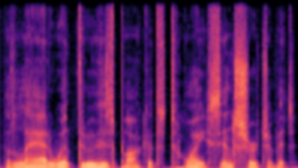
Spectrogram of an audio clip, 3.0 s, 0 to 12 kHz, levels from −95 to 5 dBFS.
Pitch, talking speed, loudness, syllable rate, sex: 110 Hz, 220 wpm, -16 LUFS, 4.5 syllables/s, male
